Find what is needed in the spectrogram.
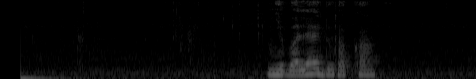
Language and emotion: Russian, neutral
